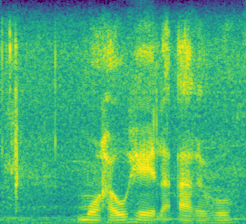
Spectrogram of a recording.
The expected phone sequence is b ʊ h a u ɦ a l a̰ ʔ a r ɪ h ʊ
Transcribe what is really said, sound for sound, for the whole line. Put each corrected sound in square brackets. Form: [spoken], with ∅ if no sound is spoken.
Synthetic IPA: [m] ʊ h a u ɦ [ɛ] l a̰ ʔ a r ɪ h ʊ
